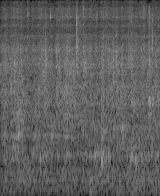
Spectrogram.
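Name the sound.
water flowing through swimming pool filter on backwash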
